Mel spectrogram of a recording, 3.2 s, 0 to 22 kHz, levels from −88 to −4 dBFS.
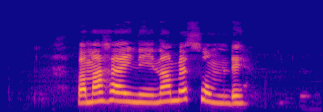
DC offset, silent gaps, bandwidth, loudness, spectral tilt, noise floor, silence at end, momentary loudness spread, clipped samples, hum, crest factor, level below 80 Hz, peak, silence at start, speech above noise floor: under 0.1%; none; 11 kHz; -24 LUFS; -3.5 dB/octave; -61 dBFS; 0.75 s; 9 LU; under 0.1%; none; 20 dB; -84 dBFS; -8 dBFS; 0.8 s; 38 dB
